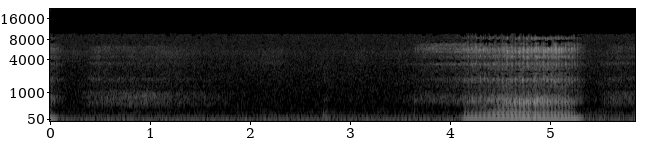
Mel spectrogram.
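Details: Middle-aged man's (ojisan) snoring during sleep: several seconds of faint, shallow breathing, then one loud, harsh, vibrating snore; frequent shallow hypopneas suggest sleep apnea syndrome.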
